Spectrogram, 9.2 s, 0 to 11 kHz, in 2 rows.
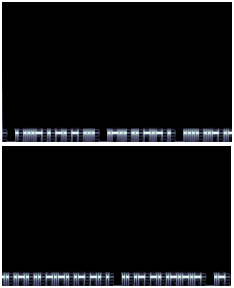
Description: Morse code, heard as a keyed tone, about 30 wpm, 750 Hz. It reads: EVENTS LIKE HURRICANE IAN. A
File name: Morse / 30WPM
